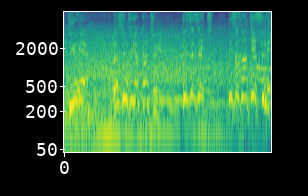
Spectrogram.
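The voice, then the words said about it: Convincing put-on Afrikaans accent. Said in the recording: “doing actually a pretty good Afrikaans accent.”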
